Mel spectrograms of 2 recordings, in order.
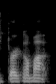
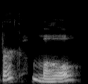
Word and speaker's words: bergamot: use this oil also is it bergam and the tea is silent it's bergam isn't it I think so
